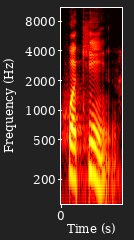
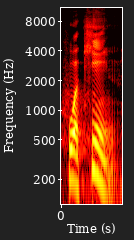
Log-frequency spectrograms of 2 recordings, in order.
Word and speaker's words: Joaquin: But generally, the J does not represent the 'h' sound. In this name it does. Joaquin.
